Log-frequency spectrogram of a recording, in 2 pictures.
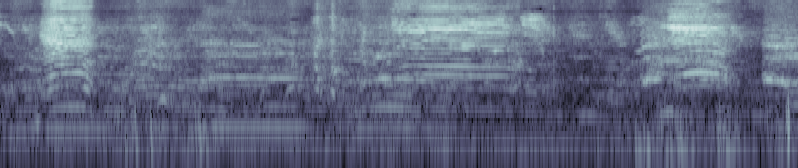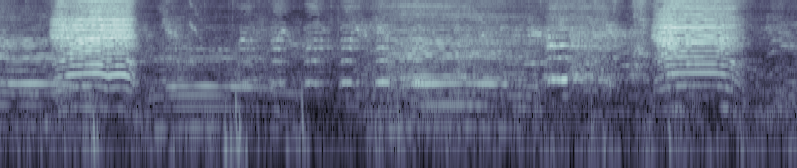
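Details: Playful pygmy goat kids in a group, running, jumping and headbutting, give wavering, nasal bleats that overlap one another in quick succession, with a low steady hum and some human voices underneath.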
